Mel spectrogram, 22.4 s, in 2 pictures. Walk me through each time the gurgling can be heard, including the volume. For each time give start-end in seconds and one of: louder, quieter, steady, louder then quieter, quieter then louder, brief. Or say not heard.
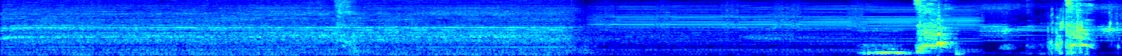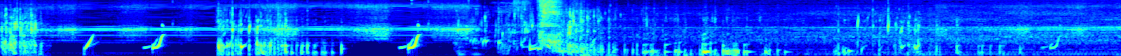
10.4-21.9 quieter.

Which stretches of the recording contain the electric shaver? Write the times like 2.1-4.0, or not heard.
0.0-16.1, 20.6-22.3.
